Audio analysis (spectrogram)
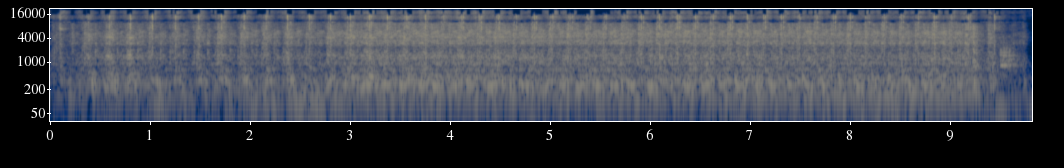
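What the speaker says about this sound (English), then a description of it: "So that's an example of how quiet the machine is." A sewing machine stitches steadily for about ten seconds, a quiet, even mechanical whirr with a rapid rhythmic needle beat, close by and alone, stopping at the end.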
